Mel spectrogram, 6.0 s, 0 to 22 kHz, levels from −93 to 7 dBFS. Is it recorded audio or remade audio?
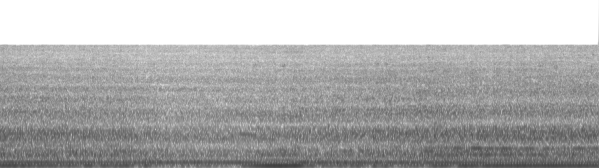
recorded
